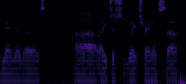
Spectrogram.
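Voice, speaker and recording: With an American accent, a man uses a plain, everyday voice at a fairly slow pace and with ordinary pitch variation. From Oregon, US. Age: 30s. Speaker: business owner. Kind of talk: casual chat.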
